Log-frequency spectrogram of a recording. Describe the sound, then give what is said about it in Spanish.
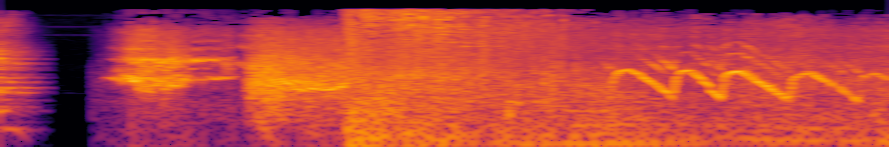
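Tires screech briefly before a loud crash of impact and shattering glass in a traffic accident, followed by a wailing emergency siren rising and falling steadily over lingering noise. “¿Has sufrido un accidente de tráfico?”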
